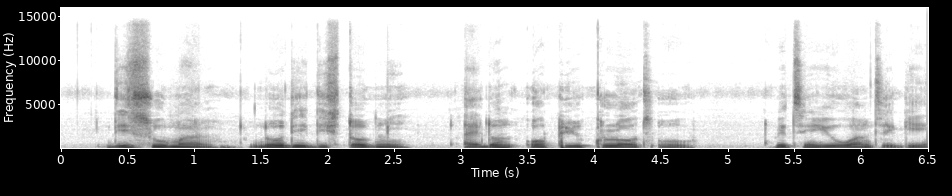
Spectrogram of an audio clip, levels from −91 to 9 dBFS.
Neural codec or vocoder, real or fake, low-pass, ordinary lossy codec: codec, 44.1 kHz, 7.8 kbps, Pupu-Codec; fake; 14.4 kHz; none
